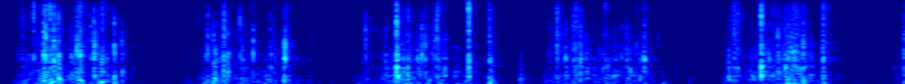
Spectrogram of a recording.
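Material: Metallized plastic.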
